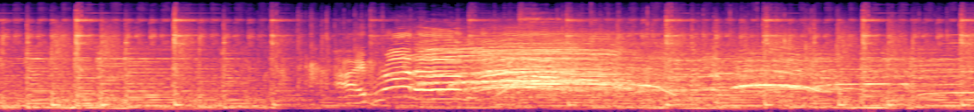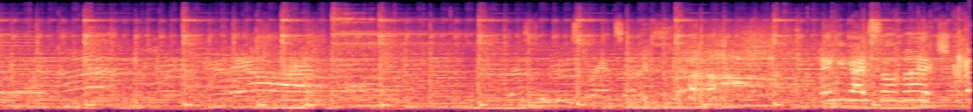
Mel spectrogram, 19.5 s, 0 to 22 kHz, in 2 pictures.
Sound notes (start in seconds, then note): 5.9 audience cheering; 13.5 upbeat music; 17.1 laughs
